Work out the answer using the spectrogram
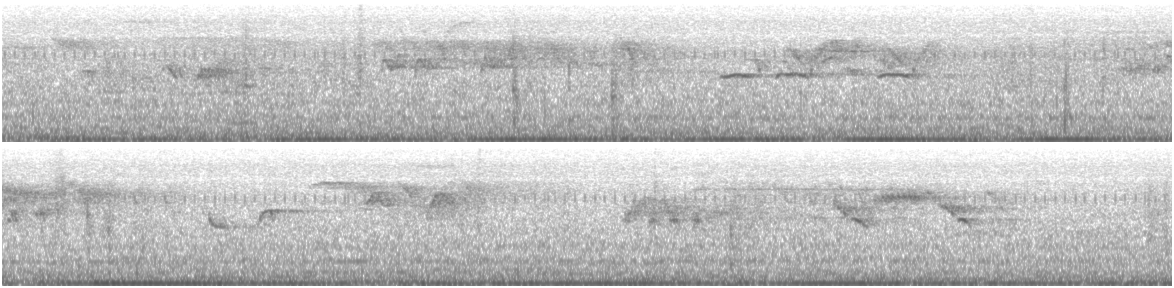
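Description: Songbirds chirping, short calls every second or so, over a steady low hum.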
